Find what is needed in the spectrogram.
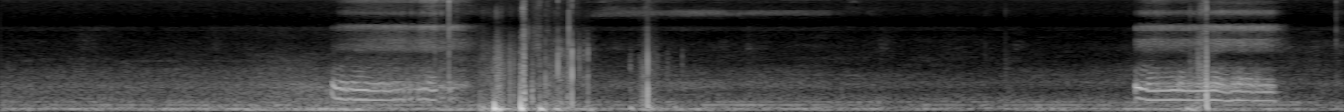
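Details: Snoring: two buzzing, rattling snores on inhalation about six seconds apart, with a few clicks between them in a quiet room.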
